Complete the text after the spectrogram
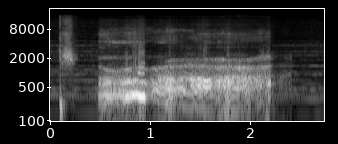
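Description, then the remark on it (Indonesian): A voice imitates a monstrous elephant screaming in pain after its trunk is bitten and torn off: a short sharp intake, then one long, loud, strained, roaring wail lasting nearly two seconds before cutting off. “Kamu mendengar siluman gajah tersebut berteriak-teriak. Dia begitu kesakitan dengan semua serangan bertubi-tubi dan kombinasi dari kalian berdua.”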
